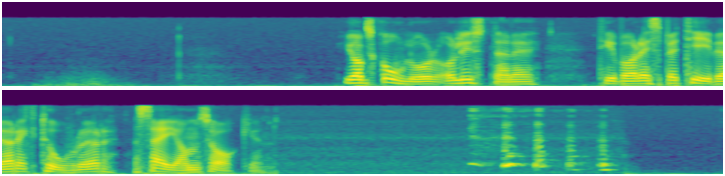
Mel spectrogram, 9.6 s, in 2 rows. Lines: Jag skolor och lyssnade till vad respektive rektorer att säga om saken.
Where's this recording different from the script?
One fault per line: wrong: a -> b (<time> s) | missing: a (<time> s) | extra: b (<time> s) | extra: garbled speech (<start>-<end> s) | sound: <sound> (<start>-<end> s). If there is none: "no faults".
sound: laugh (7.9-8.9 s)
